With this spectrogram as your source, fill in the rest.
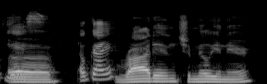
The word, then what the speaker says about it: Chamillionaire: Y'all tell him in the comments that it's pronounced Chamillionaire.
